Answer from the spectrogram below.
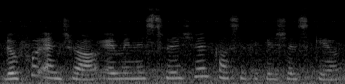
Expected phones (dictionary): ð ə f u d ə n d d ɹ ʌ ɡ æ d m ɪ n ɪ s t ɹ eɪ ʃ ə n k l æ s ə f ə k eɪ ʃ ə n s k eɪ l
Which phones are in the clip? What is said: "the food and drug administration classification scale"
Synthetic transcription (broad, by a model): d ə f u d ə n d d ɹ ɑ æ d m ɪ n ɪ s t ɹ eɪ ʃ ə n k l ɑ s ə f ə k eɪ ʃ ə n s k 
